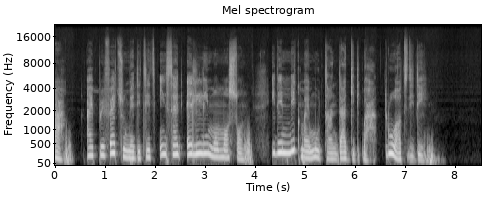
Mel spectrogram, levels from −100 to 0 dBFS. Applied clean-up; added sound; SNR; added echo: none; none; none; none.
